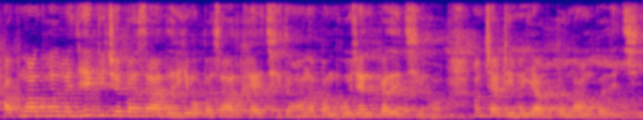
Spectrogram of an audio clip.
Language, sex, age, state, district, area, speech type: Maithili, female, 60+, Bihar, Saharsa, rural, spontaneous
